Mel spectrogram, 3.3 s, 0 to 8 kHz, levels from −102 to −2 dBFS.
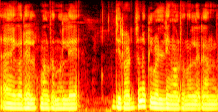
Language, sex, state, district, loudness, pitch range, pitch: Tulu, male, Karnataka, Dakshina Kannada, -14 LUFS, 110-125 Hz, 115 Hz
